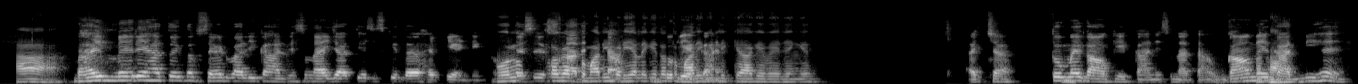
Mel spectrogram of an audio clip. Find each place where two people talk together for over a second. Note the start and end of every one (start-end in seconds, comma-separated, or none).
5.0-7.3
